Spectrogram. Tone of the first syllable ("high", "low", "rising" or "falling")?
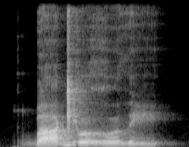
rising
